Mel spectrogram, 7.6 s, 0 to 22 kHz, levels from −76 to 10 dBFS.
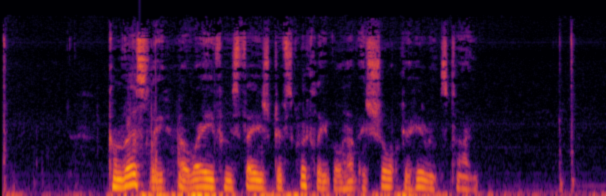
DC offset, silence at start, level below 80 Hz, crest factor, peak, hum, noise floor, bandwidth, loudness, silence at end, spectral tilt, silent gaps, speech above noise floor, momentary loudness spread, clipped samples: under 0.1%; 0.05 s; -36 dBFS; 16 dB; 0 dBFS; none; -45 dBFS; 16.5 kHz; -15 LUFS; 0 s; -4.5 dB/octave; none; 30 dB; 18 LU; under 0.1%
